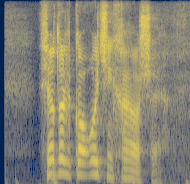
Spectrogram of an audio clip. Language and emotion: Russian, positive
